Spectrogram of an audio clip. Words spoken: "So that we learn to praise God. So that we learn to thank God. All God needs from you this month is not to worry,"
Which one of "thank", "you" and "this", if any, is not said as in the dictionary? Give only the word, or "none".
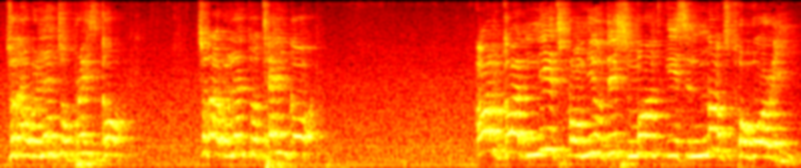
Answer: thank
